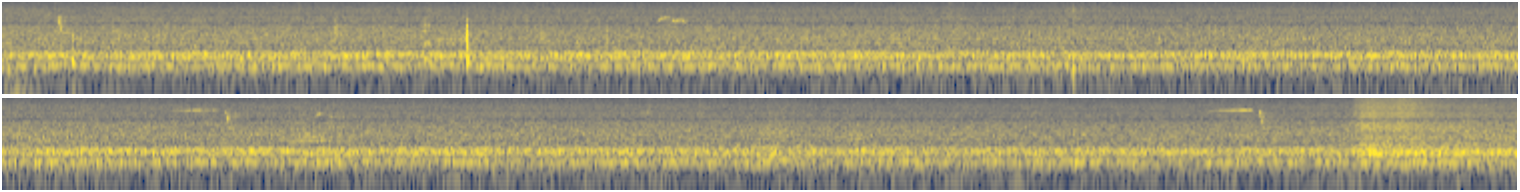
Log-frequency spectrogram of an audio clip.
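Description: Honeybees humming steadily around an open hive, a dense low buzz. A few faint clicks come early on, and a short rush of noise comes near the end.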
